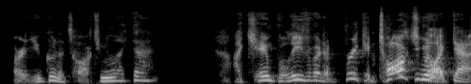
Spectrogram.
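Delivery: affronted, angry, threatening orc warrior voice, rising. Voicing a female orc warrior who snaps at her camp: angry female orc warrior. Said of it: "she really kinda goes".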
